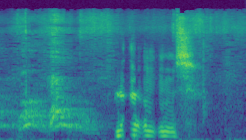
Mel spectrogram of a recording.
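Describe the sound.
A quick run of four sharp, loud dog barks in a row, following a stretch of indistinct voices and background noise.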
